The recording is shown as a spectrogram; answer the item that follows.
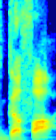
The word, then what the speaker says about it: guffaw: Of course, it's guffaw instead of goofaw.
